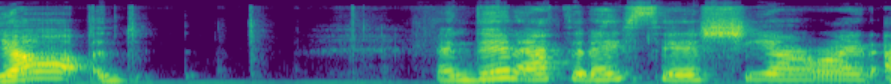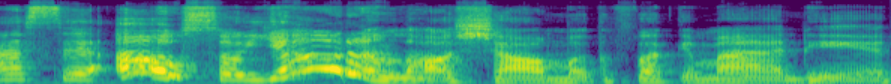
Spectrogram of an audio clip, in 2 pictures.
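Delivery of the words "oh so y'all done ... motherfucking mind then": loud, swooping, confrontational scolding tone. Retelling what was said to spirits: retelling a confrontational scolding. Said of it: "I talk to spirits like that".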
